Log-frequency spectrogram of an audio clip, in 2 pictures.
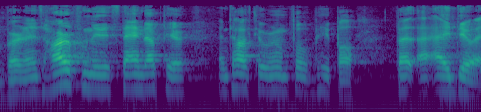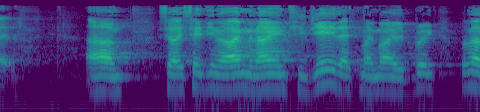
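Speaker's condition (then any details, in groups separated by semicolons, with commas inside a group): Cerebral palsy; affects movement and speech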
